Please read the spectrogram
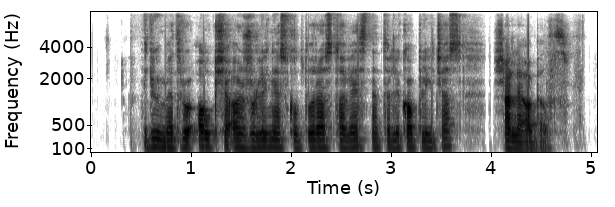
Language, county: Lithuanian, Alytus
